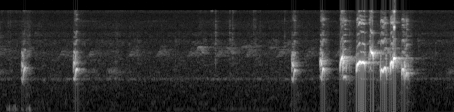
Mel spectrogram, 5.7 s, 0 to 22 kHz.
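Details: A caged red-eyed bulbul, used as a decoy for trapping and the first bird caught that year, recorded 15 January 2022, gives two short chirps, then after a pause a bubbly warbling run of about a second and a half.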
